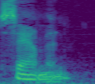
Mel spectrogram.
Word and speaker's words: salmon: do not say the L sound in the word salmon.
